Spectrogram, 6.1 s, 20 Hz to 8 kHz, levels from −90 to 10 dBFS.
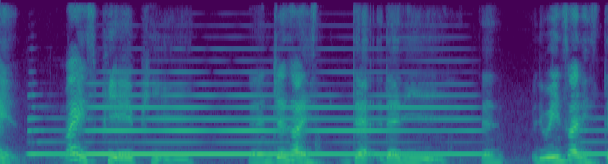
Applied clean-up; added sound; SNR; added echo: none; Wind instrument, woodwind instrument; 0 dB; none.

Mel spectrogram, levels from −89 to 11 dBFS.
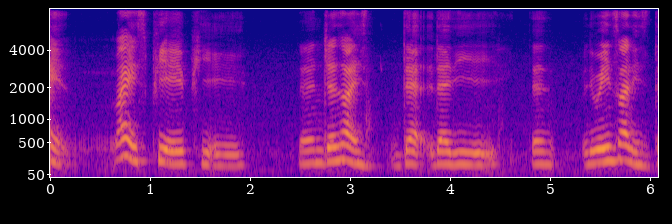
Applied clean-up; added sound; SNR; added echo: none; none; none; none.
